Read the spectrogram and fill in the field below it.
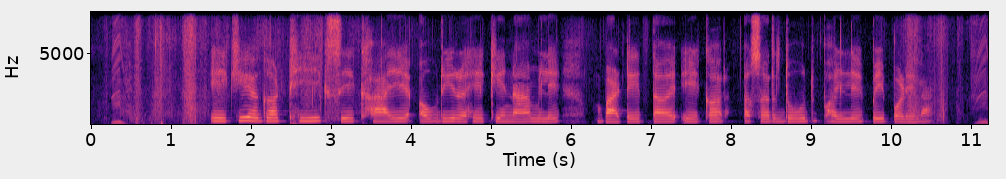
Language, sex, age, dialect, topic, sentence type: Bhojpuri, female, 31-35, Western, agriculture, statement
